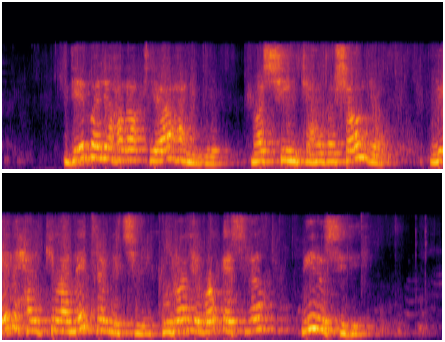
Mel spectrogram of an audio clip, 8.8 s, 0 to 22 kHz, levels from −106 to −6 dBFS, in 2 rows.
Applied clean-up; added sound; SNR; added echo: neural separator model SepFormer DNS4.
